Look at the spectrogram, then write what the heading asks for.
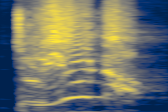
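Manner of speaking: high, loud rhetorical cry; preaching shout. Acted. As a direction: fling the question at the hall. Preacher calls out.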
